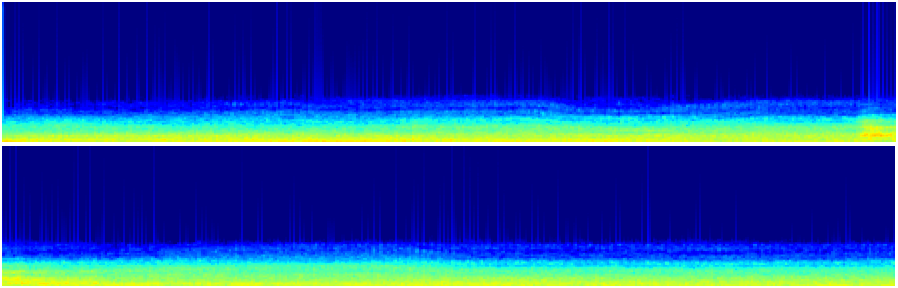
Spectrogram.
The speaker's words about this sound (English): Let me turn off this microphone for a second. It's super loud. Yeah, that's really loud. That tractor there.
